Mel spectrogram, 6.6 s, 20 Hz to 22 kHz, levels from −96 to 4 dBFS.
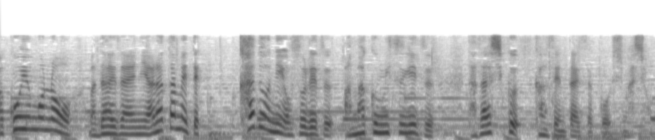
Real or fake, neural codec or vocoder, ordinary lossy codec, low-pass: real; none; none; none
